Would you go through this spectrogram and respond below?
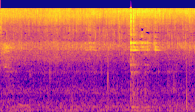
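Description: Fried mackerel simmers in a pot with tomato, black pepper and onion, giving a quiet steady sizzle and bubbling with a soft clink or stir near the middle.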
